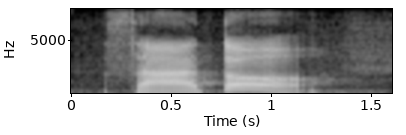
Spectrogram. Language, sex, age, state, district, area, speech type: Odia, female, 60+, Odisha, Kandhamal, rural, read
